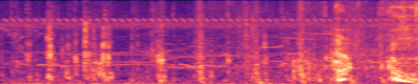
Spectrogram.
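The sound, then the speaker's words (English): Horse hooves clip-clop at an unhurried walking pace, the sharp knocks evenly spaced, with a faint voice murmuring underneath: Bowman's horse, with his lifeless body draped over the saddle, being taken home. “Morgan had draped Bowman's lifeless body over the saddle of the man's horse and taken him home.”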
